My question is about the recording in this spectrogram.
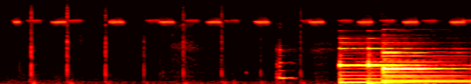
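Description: Crickets chirping in short, regular bursts about twice a second. About four and a half seconds in, a held keyboard chord of background music comes in over them and slowly fades.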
